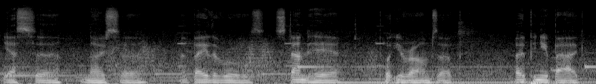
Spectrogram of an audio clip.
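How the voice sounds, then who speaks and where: A middle-aged man with an English accent and a low-pitched voice narrates his own story. His delivery is reflective and deliberate, broken into short phrases. Instrumental music plays clearly behind him. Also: little pitch movement. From England. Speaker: podcast host and narrator. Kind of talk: autobiographical storytelling, scripted narration.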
